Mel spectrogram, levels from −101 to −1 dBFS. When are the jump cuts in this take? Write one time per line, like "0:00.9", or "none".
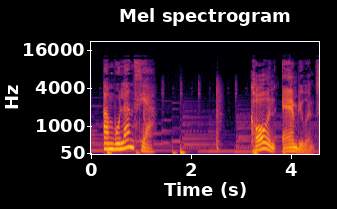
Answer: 0:01.4
0:03.1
